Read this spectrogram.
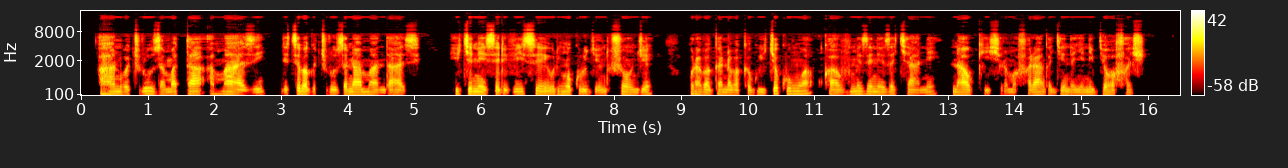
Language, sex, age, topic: Kinyarwanda, male, 18-24, finance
